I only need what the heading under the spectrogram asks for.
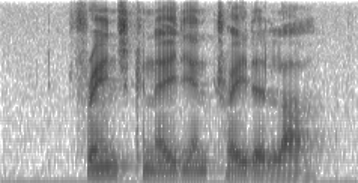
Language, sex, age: English, male, 20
